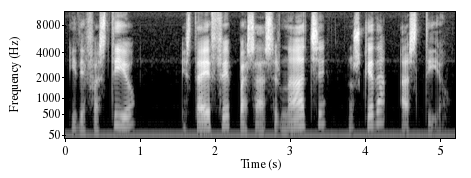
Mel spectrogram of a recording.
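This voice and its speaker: A woman's voice: on the low side, lively intonation, a little slow, bright, forceful tone, dry recording. A woman, explaining step by step as a teacher, patient, with frequent fillers. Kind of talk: explaining at a whiteboard.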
